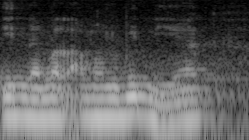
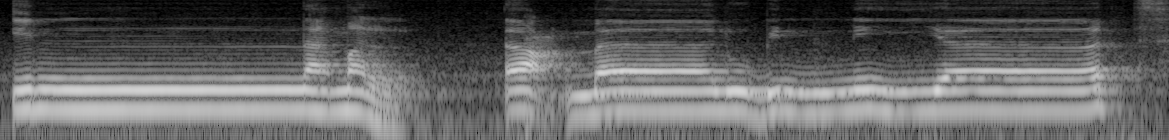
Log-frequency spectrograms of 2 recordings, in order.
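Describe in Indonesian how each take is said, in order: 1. Vokal dibaca pendek dalam bacaan biasa sehari-hari. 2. Vokal dibaca panjang dalam gaya bacaan Al-Qur'an. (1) "Udahlah biasa aja" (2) "Kita nggak akan baca begini"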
